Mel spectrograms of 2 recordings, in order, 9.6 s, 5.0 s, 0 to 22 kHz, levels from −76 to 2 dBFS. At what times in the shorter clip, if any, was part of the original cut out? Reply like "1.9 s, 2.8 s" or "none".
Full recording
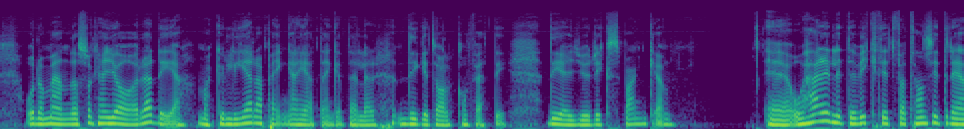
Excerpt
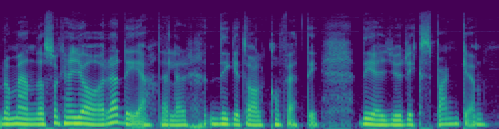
1.6 s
